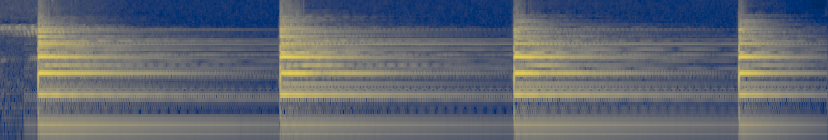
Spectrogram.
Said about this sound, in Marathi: एवढ्यात ती निरव शांतता भंग करणारा मोठा घंटेचा आवाज आला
